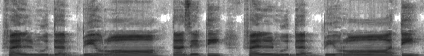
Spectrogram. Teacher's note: فا زبر لام فل, میم پیش مو, فالمو, دال زبر با دب, فالمدب, با زیر بی, فالمدبی, را کھڑی زبر را, فالمدبرا, تا زیر تی, فالمدبراتی. را کو ہم نے پر پڑھا ہے کیونکہ را کے اوپر کھڑی زبر ہے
